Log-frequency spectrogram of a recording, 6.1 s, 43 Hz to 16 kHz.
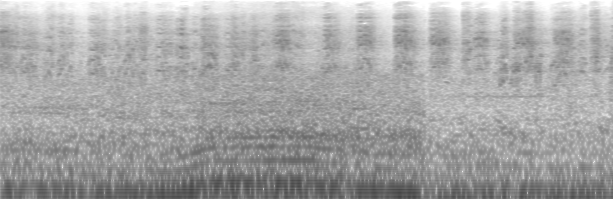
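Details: A colony of wild, feral monk parakeets in trees in Brussels, Belgium, in 2017 gives harsh, grating squawks in quick, overlapping bursts, with several birds calling at once, over a steady low rumble of wind and city noise.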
